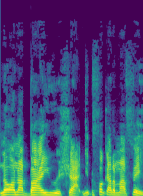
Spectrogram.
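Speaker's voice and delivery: imitated rude, dismissive brush-off tone. Retelling brushing off a stripper at the club: imitating own rude brush-off. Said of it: "with the worst attitude".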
